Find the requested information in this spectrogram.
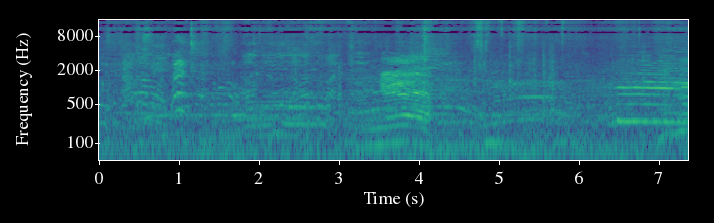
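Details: Cattle unloaded from a truck at Hazratpur haat cattle market: a clear, wavering moo in the middle and another toward the end, over crowd voices and faint music.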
